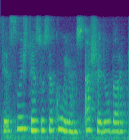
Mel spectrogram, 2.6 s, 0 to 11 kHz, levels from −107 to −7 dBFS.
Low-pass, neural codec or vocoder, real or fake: 7.2 kHz; codec, 16 kHz, 1.1 kbps, Voila-Tokenizer; fake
